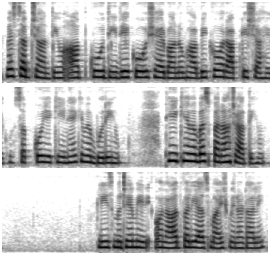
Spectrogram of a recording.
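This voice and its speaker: Woman voicing a distraught young wife, pleading, insistent, warm low tone. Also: steady tone, close to an everyday voice. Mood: tearful.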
